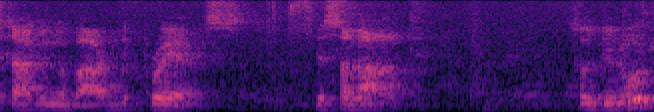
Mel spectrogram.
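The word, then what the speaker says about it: صلوة: way and it is written with an extra wow there which is not pronounced so this is also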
